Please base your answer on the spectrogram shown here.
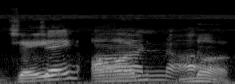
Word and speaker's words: Jayonna: when people say it wrong, I'm like, it's spelled exactly how it's said.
